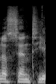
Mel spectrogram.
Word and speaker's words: Nocenti: Yeah, Anne Nocenti.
